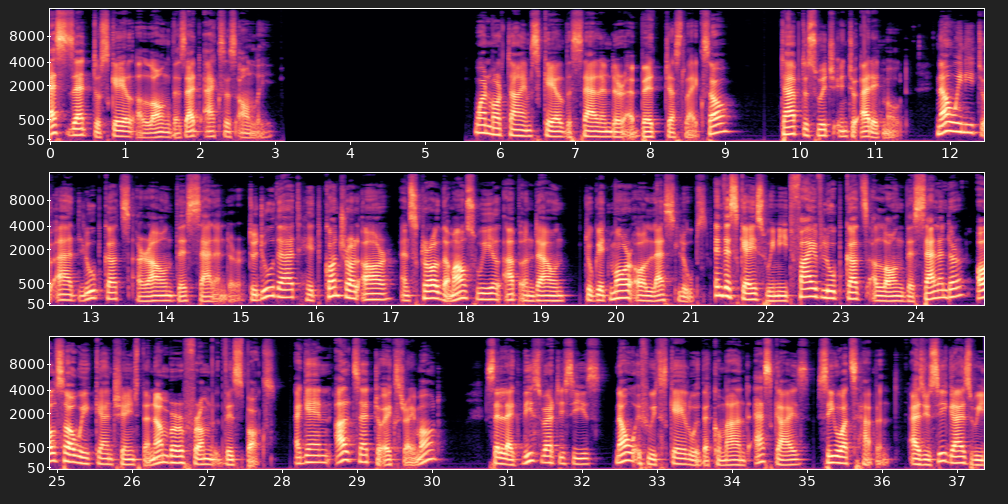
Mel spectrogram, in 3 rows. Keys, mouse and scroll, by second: 0.7 s, 3.0-4.1 scroll up 6, 4.2-5.3 shift+middle drag, 5.3-5.7 scroll up 3, 5.7-7.7 shift+middle drag, 7.7 s, 11.0 Tab, 16.5 ctrl+r, 23.6-27.1 drag, 29.2 alt+z, 30.6 click, 31.1 s, 35.8 scroll up 4, 36.3 shift+middle click, 37.0-37.3 scroll down 1.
